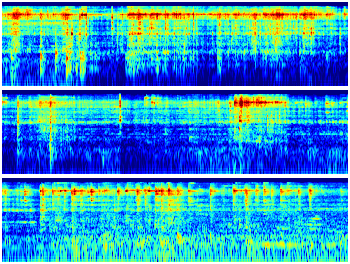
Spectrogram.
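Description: Mixed coins clattering as they are poured from a plastic container into a coin-counting machine's tray, then jingling and sliding as a hand spreads the pile toward the feed slot. The counting machine runs with a low hum underneath.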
